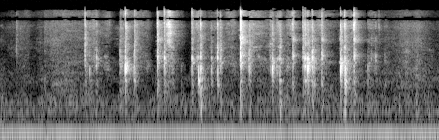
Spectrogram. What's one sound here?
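Crumbled cheese patters softly into a pot.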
